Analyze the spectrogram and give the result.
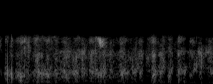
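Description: Soft, low cooing of a bird, like a pigeon or dove, murmuring steadily with a slightly rough texture, fairly quiet, with no talking.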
